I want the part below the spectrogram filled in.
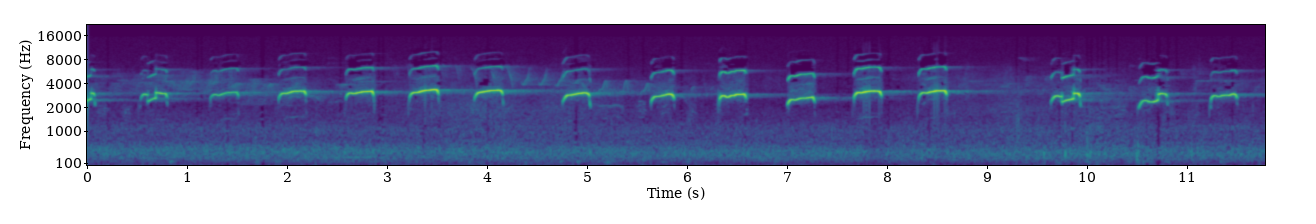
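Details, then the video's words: Osprey (Pandion haliaetus) giving a run of loud, high whistled notes, each sharply rising, about one and a half per second, over a faint low rumble. "Águila pescadora (Pandion haliaetus) Canto"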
